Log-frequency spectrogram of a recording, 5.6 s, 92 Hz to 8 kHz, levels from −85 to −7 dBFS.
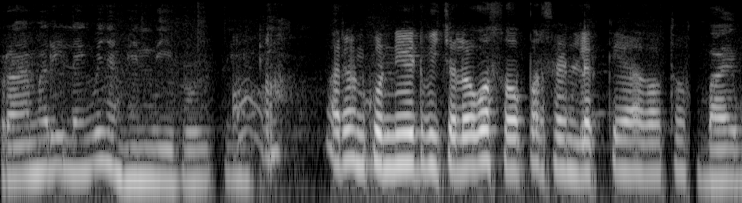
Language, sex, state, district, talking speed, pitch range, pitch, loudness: Hindi, female, Chhattisgarh, Bastar, 195 wpm, 160-205 Hz, 185 Hz, -30 LUFS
